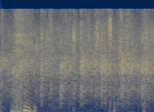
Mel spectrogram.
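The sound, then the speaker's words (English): Faint audience applause fills a church service, a steady patter of many hands that continues throughout. “The people that invested the money are the ones that are excited about clapping for it.”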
